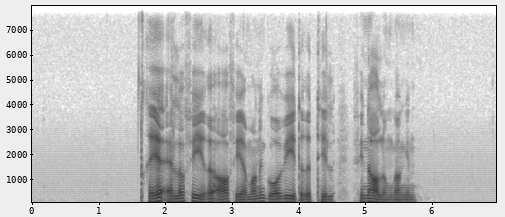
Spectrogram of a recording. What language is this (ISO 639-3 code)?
nor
